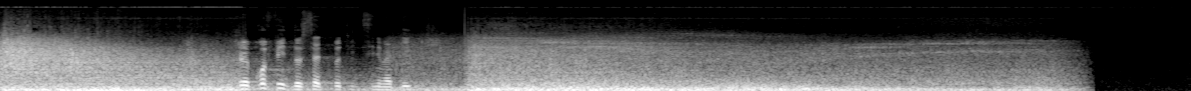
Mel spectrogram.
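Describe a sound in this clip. A deep, loud rumbling roar of flames fills the air and fades out.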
